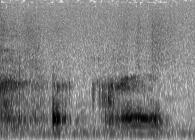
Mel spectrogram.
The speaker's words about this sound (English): Pardon me, gosh, it was a burp. I've been drinking fizzy, sugar free fizzy.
